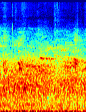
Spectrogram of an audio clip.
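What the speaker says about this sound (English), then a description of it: "We are in Ravenswood, which is why there's a lot of crows" Crows cawing in Ravenswood, a few harsh calls carrying faintly over a steady outdoor background with no talking.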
